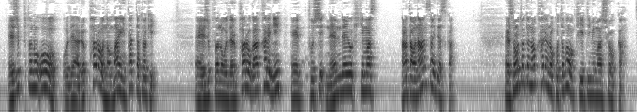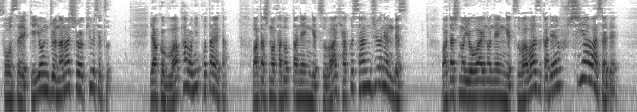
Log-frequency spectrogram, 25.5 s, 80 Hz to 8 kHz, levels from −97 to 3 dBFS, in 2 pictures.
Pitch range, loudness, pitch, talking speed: 130-195 Hz, -19 LUFS, 150 Hz, 255 characters per minute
